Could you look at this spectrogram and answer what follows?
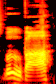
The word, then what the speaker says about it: Boober: Known in Japan as Boober. According to the romanization on this encyclopedia, it's the original characters would be pronounced as booba, but anything that ends in ah, they add the R to, as if it's like a British accent. When they romanize things.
